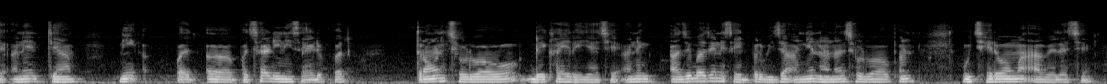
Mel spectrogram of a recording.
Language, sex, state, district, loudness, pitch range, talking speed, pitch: Gujarati, male, Gujarat, Valsad, -18 LUFS, 110-125 Hz, 125 wpm, 120 Hz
